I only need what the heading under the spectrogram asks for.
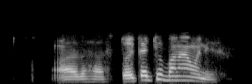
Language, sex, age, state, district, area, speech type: Kashmiri, male, 18-30, Jammu and Kashmir, Kulgam, rural, conversation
